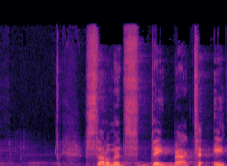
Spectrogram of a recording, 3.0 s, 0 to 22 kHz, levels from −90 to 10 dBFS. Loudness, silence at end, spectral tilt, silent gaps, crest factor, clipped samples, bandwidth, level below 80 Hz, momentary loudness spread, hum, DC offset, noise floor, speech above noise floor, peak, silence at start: -21 LUFS; 0 s; -4.5 dB/octave; none; 20 dB; under 0.1%; 19.5 kHz; -70 dBFS; 19 LU; none; under 0.1%; -51 dBFS; 30 dB; -4 dBFS; 0.75 s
